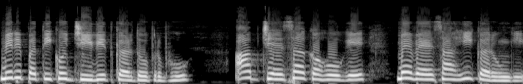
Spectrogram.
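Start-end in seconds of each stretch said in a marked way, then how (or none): none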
